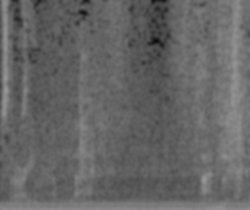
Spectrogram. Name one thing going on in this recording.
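Paper rustles softly under a hand.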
